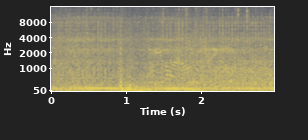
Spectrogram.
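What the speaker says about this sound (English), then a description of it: "I got a drone above me" A steady low whirring hum like a small drone or rotor craft hovering overhead in a video game, loud and continuous for a few seconds under game noise.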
